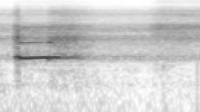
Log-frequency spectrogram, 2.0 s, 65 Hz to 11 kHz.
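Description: A short, shrill steam whistle blast from the sound system of a Hornby Large Prairie 61XX model locomotive, starting sharply, then fading into a softer lingering hiss, heard alone.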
